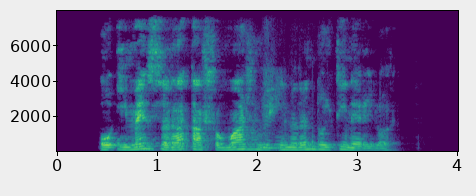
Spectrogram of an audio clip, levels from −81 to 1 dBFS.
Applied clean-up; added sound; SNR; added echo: neural mask model DeepFilterNet 3.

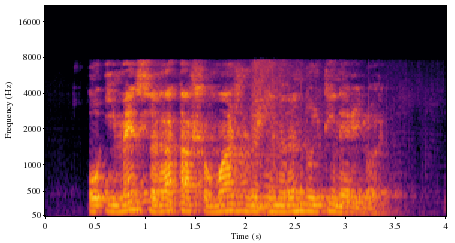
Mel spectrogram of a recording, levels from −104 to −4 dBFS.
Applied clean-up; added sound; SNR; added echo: neural separator model SepFormer DNS4.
